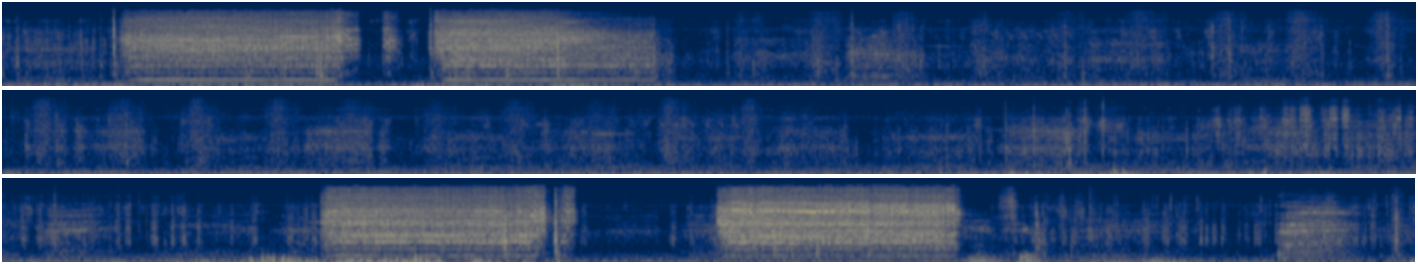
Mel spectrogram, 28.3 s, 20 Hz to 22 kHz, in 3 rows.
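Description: Electric retractable landing gear of an E-flite F-16 Thunderbird jet cycling: a whirring small-motor whine about a second and a half long, heard twice in quick succession near the start and twice again about three quarters of the way through.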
